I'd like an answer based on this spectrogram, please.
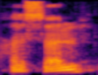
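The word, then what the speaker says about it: hustle: फिर है हसल बसल, यहाँ पे टी साइलेंट, इधर भी टी साइलेंट होता है, तो इसे कहते हैं हसल और बसल।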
